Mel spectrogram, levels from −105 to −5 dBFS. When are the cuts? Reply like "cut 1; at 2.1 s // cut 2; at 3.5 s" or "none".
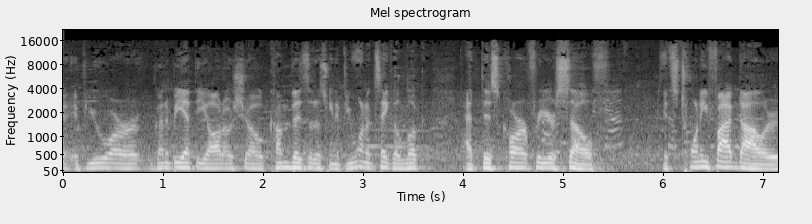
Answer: cut 1; at 2.7 s

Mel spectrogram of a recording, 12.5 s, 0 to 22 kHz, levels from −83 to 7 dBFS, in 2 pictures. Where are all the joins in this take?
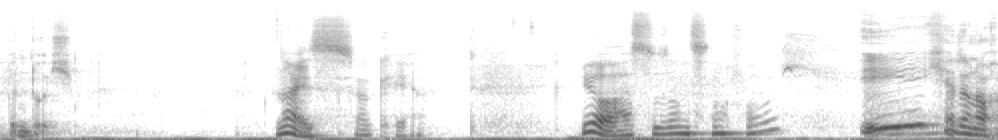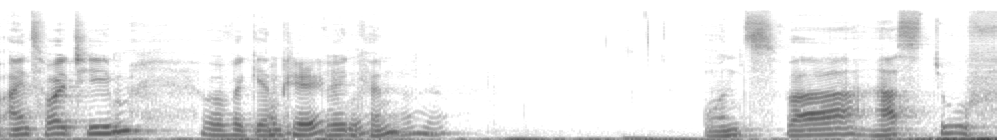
none

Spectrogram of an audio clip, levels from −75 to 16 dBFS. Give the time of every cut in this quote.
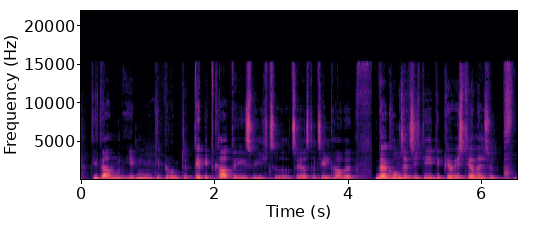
cut 1; at 4.4 s

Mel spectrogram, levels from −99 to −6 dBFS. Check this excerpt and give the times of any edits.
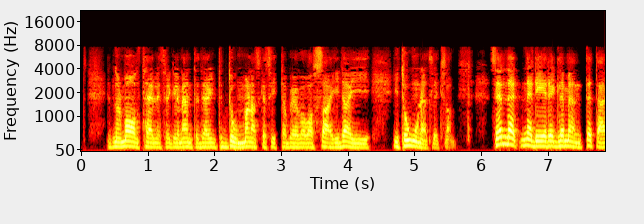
none

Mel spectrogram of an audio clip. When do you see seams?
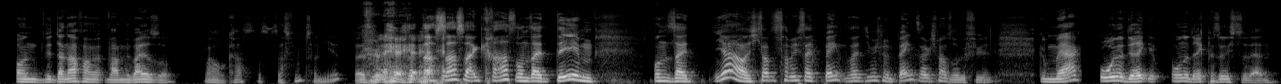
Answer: cut 1; at 9.5 s // cut 2; at 10.8 s

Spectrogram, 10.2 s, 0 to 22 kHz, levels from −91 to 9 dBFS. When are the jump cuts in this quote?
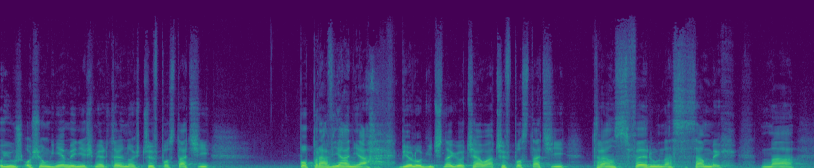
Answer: none

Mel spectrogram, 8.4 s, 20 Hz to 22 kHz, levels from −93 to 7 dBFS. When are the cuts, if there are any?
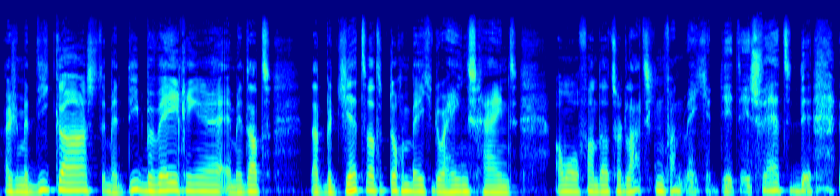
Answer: none

